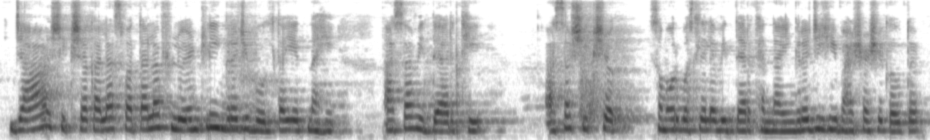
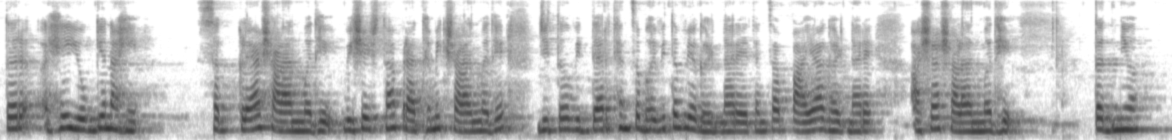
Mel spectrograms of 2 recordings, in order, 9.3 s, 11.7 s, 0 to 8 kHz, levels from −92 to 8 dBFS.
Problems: none marked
